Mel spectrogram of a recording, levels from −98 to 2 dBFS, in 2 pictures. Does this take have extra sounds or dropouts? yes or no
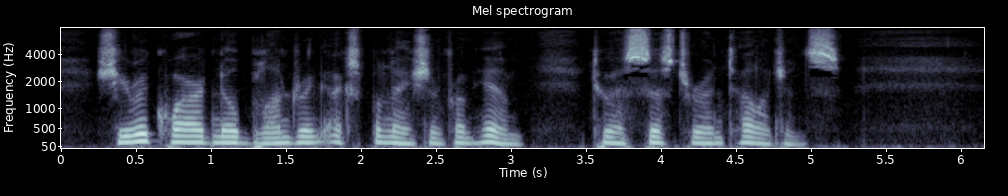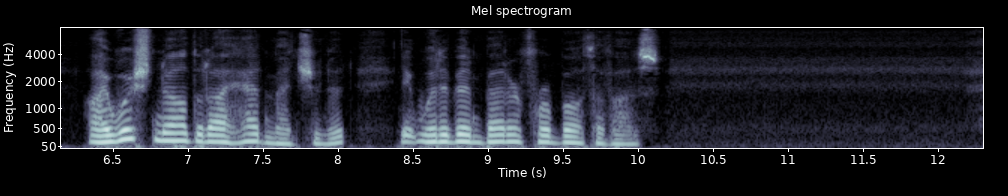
no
